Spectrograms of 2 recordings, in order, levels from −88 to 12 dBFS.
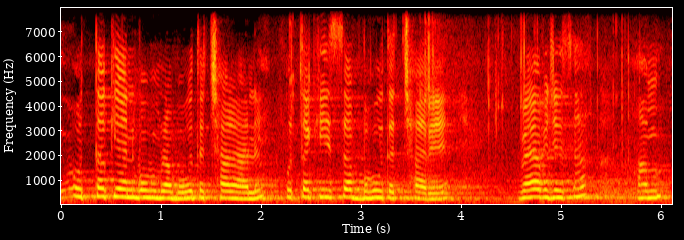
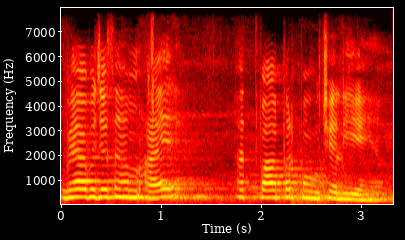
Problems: background sounds at intervals, background conversations at intervals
